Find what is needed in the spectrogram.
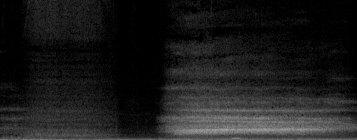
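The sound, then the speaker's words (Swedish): A deep breath taken during a guided meditation: after a quiet stretch, a soft, airy rush swells in and holds steady for several seconds before easing slightly. “Vi tar så ett djupt andetag.”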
